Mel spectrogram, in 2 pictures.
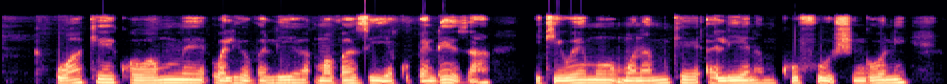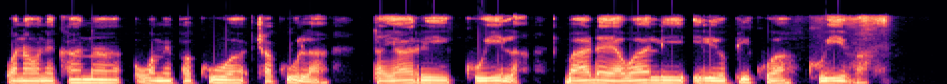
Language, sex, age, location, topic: Swahili, male, 18-24, Kisii, agriculture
